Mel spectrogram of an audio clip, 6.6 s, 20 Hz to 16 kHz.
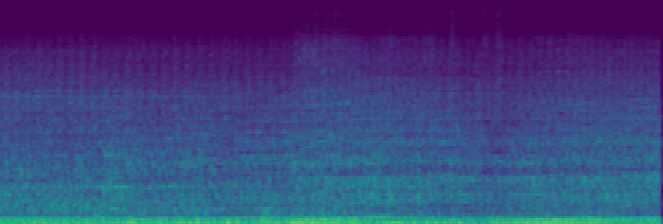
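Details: Co-op E3 tractor (about 1947) after years of sitting, later start, chains off: low steady idle with a slight speed swell midway, no misses or knocks; runs smoothly, though fuel leaks.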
